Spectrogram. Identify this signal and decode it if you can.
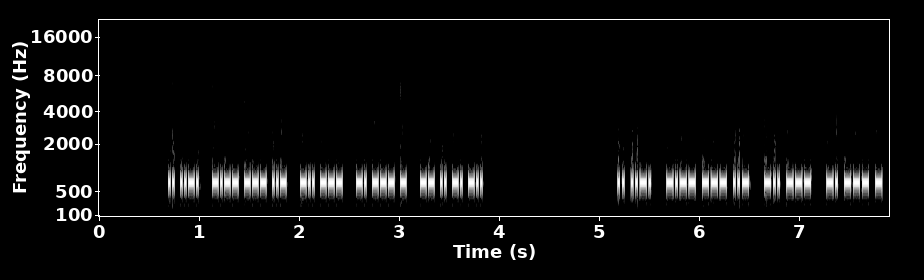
Morse code, heard as a keyed tone, about 52 wpm, 700 Hz. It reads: IF YOU DO NOT MIND IF YOU DO NOT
